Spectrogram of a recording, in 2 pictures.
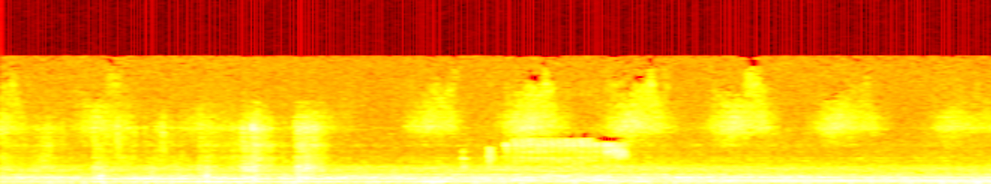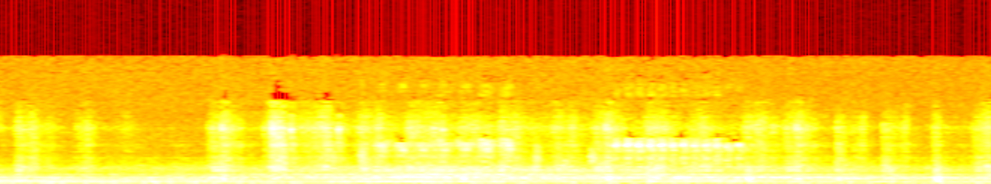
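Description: Footsteps rustle through dry grass at a steady walking pace.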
